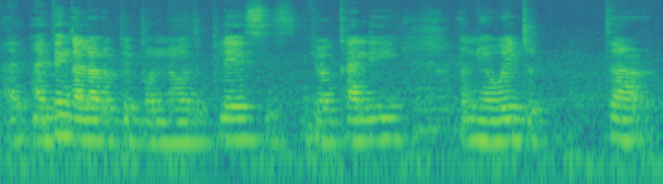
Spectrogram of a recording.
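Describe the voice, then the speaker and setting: A woman's voice: low-pitched, completely flat delivery, fairly quick. A Kenyan woman with a Kenyan English accent, probably in her thirties, telling her life story in a casual interview, rambling and correcting herself as she goes. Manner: rambling, self-correcting, laughs while telling. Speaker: interview guest. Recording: echoey, distant mic with background noise.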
